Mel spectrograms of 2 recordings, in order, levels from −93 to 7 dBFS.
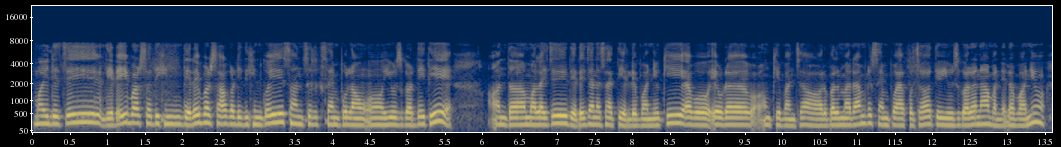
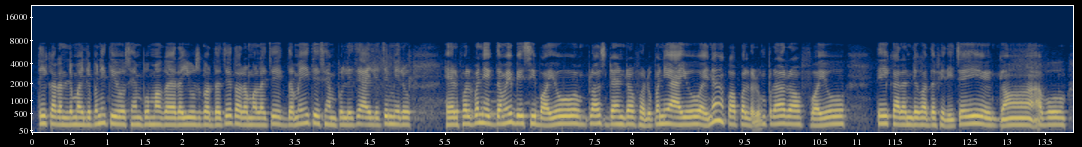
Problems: background sounds at intervals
